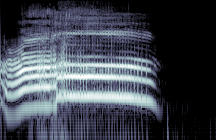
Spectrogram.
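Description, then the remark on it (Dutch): A person imitates a barn owl's call with one loud, drawn-out voiced screech lasting about a second and a half. It swoops up at the start, holds steady, then drops away. “zien we s'nachts een kerkuil vliegen. En we horen hem soms ook s'nachts...”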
